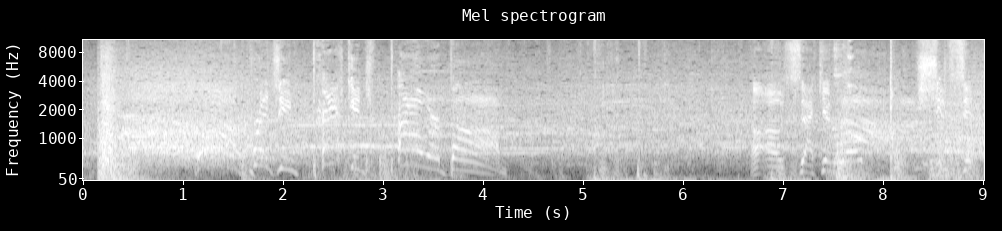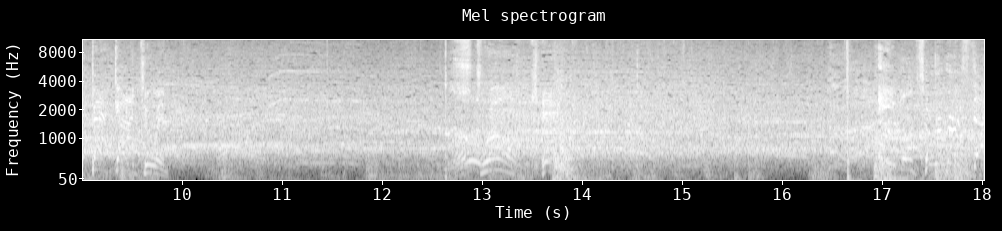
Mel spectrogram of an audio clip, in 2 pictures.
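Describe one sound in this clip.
Wrestlers' bodies thud heavily onto a ring mat.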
